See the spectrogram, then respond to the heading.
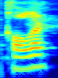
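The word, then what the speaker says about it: Kolar: it's charlie kohler right is that how you say it's charlie kohler charlie kohler out of iowa state yes yeah so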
